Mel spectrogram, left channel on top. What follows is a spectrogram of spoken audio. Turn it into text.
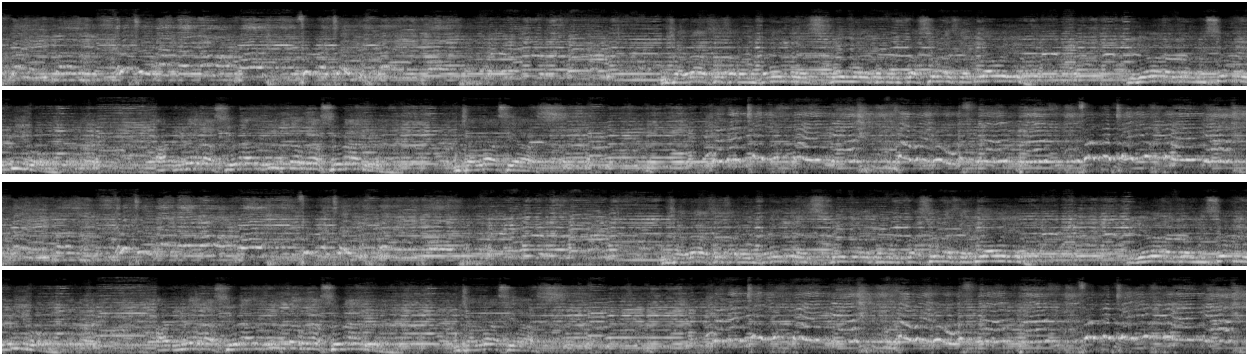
Muchas gracias a los diferentes medios de comunicaciones que el día de hoy que llevan la transmisión en vivo a nivel nacional e internacional. Muchas gracias.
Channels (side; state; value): both; normal; correlation 0.19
